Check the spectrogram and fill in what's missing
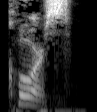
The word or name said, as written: course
